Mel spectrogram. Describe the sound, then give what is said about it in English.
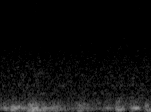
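A low, faint rumble of thunder rolls through in soft, uneven swells, deep and muffled, with no voices over it. “Oh, we're getting some thunder here now.”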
